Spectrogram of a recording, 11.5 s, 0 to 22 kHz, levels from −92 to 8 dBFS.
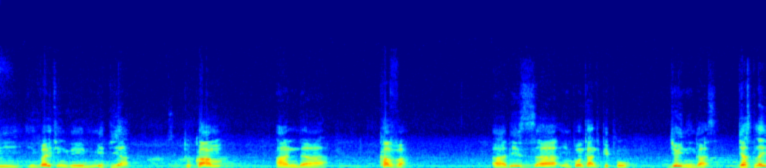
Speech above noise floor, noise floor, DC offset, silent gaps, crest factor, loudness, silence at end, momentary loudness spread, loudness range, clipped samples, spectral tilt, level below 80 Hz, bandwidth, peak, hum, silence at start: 29 dB; -52 dBFS; under 0.1%; none; 20 dB; -24 LUFS; 0 s; 11 LU; 3 LU; under 0.1%; -6 dB/octave; -66 dBFS; 8 kHz; -4 dBFS; none; 0 s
